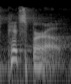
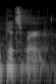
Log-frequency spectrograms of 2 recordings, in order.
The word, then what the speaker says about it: Pittsburgh: So probably the first pronunciation of this was Pittsburgh. And then later on, it became Pittsburgh.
